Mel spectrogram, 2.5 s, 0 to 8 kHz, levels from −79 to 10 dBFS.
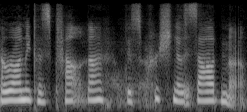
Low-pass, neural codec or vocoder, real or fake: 7.2 kHz; codec, 16 kHz, 0.5 kbps, FreqCodec, larger model; fake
